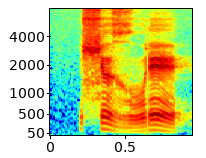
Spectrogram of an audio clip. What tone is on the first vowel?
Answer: falling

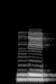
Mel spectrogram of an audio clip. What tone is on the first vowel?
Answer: high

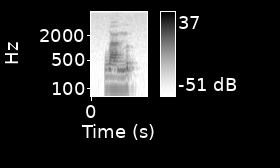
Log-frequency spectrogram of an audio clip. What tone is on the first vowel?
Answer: low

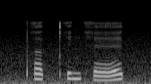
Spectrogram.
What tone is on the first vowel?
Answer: rising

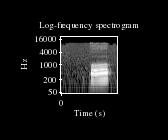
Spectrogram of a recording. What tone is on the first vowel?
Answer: rising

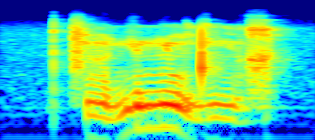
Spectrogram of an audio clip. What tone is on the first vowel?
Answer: low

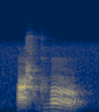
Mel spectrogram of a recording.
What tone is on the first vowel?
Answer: low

